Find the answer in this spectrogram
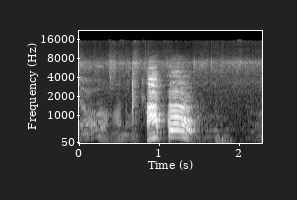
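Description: A man's voice over a public-address loudspeaker: one short phrase about a second in, with a faint crackling hiss in the pauses either side.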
